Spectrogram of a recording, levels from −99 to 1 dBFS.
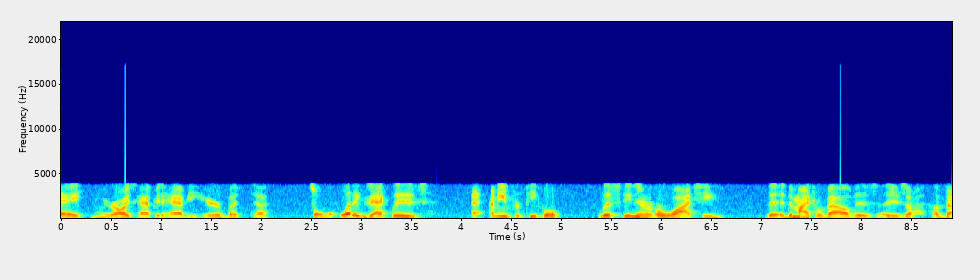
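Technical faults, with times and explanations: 0.65 s, 3.76 s and 7.80 s: dropped buffer (overrun). Each is a jump where the speech skips forward with no gap of silence, at 0.65 s just after "and we were", at 3.76 s between "so what exactly is" and "I mean for people", and at 7.80 s after "watching the the mitral". Roughly 20 ms of sound is missing each time. The likely cause is the capture program falling behind so that the hardware overwrote a block before it was read. A concealed network loss would instead leave a smeared or muted patch rather than a hard splice.
1.25–1.46 s: speech cut by the noise suppressor. Over roughly 150 ms the speech dips by up to about 10 dB, and softer sounds and endings turn faint and swallowed. The suppressor treated that low-level speech as noise and pulled it down along with the room noise, which sits about 24 dB under the speech. A plain level drop would behave differently, because it dips everything evenly. 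Here only the quiet parts fade, while the G.711 band limit at 4 kHz stays steady throughout.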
